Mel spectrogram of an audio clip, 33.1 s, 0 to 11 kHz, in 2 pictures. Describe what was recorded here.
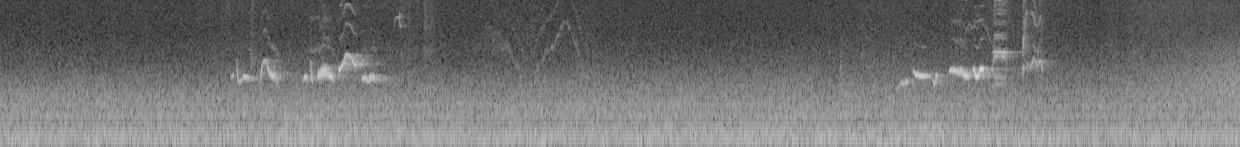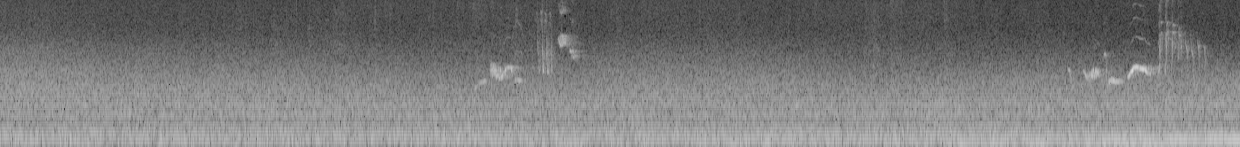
bird song, traffic noise, car, walker, city noise, cyclist, Captation : Zoomh4n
